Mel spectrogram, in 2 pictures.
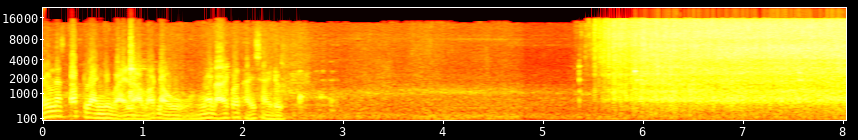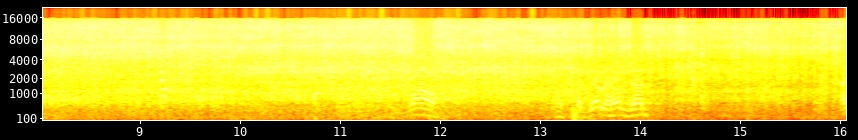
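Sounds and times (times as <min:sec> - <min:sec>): food sizzling in hot oil: 0:05.4 - 0:16.0.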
